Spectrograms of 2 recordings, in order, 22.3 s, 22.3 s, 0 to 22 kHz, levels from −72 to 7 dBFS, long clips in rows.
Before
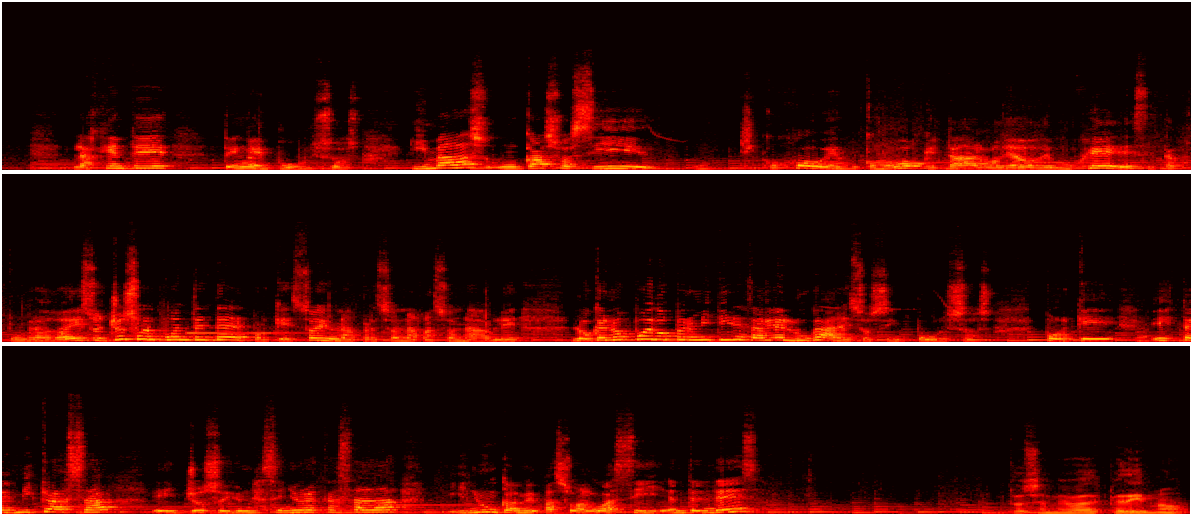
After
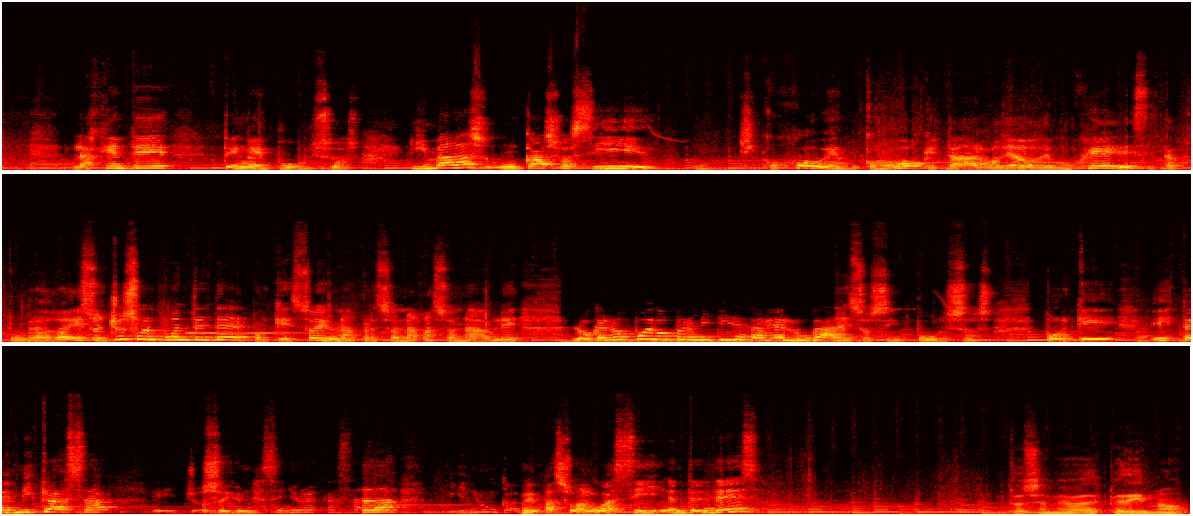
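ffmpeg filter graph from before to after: -filter_complex "[0:a]asettb=1/sr,asplit=3[s0][s1][s2];[s0]atrim=end=2.024[s3];[s1]atrim=start=2.02:end=3.89,asetpts=PTS-STARTPTS,afade=t=in:d=0.004:c=qsin,afade=t=out:st=1.866:d=0.004:c=qsin,adynamicsmooth=sensitivity=2:basefreq=6300,highpass=69[s4];[s2]atrim=start=3.886[s5];[s3][s4]acrossfade=d=0.004:c1=hsin:c2=qsin[s6];[s6][s5]acrossfade=d=0.004:c1=qsin:c2=hsin,asettb=1/sr,asplit=3[s7][s8][s9];[s7]atrim=end=10.924[s10];[s8]atrim=start=10.92:end=12.64,asetpts=PTS-STARTPTS,afade=t=in:d=0.004:c=qsin,afade=t=out:st=1.716:d=0.004:c=qsin,lowpass=1800,aeval=exprs='val(0)+0.00794*(sin(2*PI*60*n/s)+sin(2*PI*2*60*n/s)/2+sin(2*PI*3*60*n/s)/3+sin(2*PI*4*60*n/s)/4+sin(2*PI*5*60*n/s)/5)':c=same[s11];[s9]atrim=start=12.636[s12];[s10][s11]acrossfade=d=0.004:c1=hsin:c2=qsin[s13];[s13][s12]acrossfade=d=0.004:c1=qsin:c2=hsin,asettb=1/sr,asplit=3[s14][s15][s16];[s14]atrim=end=15.124[s17];[s15]atrim=start=15.12:end=18.12,asetpts=PTS-STARTPTS,afade=t=in:d=0.004:c=qsin,afade=t=out:st=2.996:d=0.004:c=qsin,highpass=180,aeval=exprs='val(0)*pow(10,-20*if(lt(mod(1*n/s,1),2*abs(1)/1000),1-mod(1*n/s,1)/(2*abs(1)/1000),(mod(1*n/s,1)-2*abs(1)/1000)/(1-2*abs(1)/1000))/20)':c=same[s18];[s16]atrim=start=18.116[s19];[s17][s18]acrossfade=d=0.004:c1=hsin:c2=qsin[s20];[s20][s19]acrossfade=d=0.004:c1=qsin:c2=hsin,equalizer=f=110:t=o:w=0.36:g=4,acompressor=mode=upward:threshold=0.02:ratio=2.5,alimiter=level_in=6.31:limit=0.891:release=50:level=0:latency=1,volume=0.376"

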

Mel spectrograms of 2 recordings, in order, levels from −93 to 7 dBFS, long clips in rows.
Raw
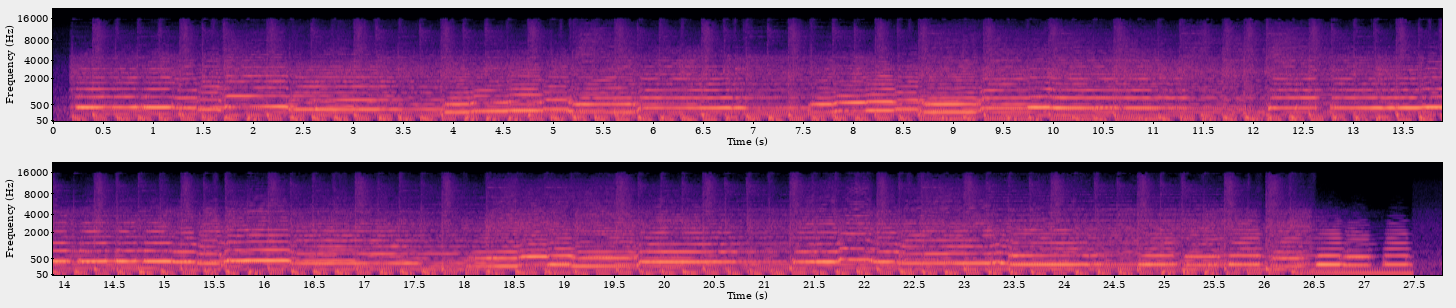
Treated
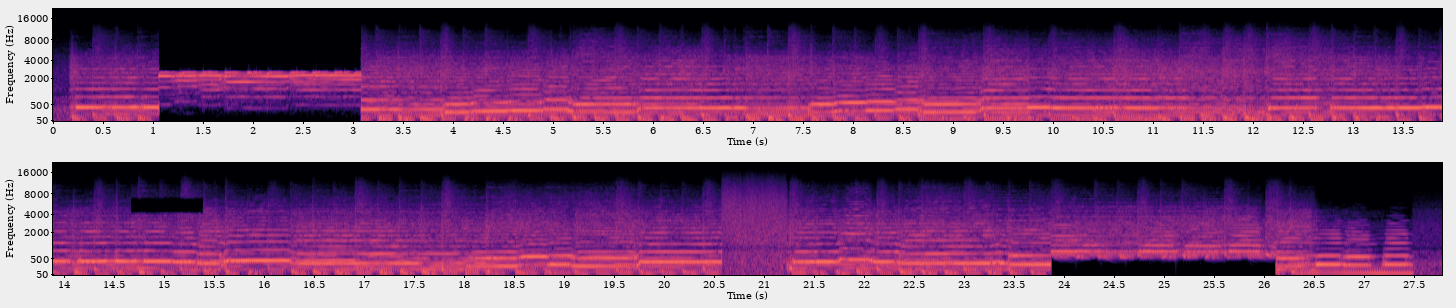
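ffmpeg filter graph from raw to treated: -filter_complex "[0:a]asettb=1/sr,asplit=3[s0][s1][s2];[s0]atrim=end=1.054[s3];[s1]atrim=start=1.05:end=3.08,asetpts=PTS-STARTPTS,afade=t=in:d=0.004:c=qsin,afade=t=out:st=2.026:d=0.004:c=qsin,lowpass=f=2200:t=q:w=0.5098,lowpass=f=2200:t=q:w=0.6013,lowpass=f=2200:t=q:w=0.9,lowpass=f=2200:t=q:w=2.563,afreqshift=-2600,highpass=1100[s4];[s2]atrim=start=3.076[s5];[s3][s4]acrossfade=d=0.004:c1=hsin:c2=qsin[s6];[s6][s5]acrossfade=d=0.004:c1=qsin:c2=hsin,asettb=1/sr,asplit=3[s7][s8][s9];[s7]atrim=end=14.664[s10];[s8]atrim=start=14.66:end=15.39,asetpts=PTS-STARTPTS,afade=t=in:d=0.004:c=qsin,afade=t=out:st=0.726:d=0.004:c=qsin,asuperstop=centerf=5400:order=20:qfactor=1.7,highshelf=f=6200:g=6.5[s11];[s9]atrim=start=15.386[s12];[s10][s11]acrossfade=d=0.004:c1=hsin:c2=qsin[s13];[s13][s12]acrossfade=d=0.004:c1=qsin:c2=hsin,asettb=1/sr,asplit=3[s14][s15][s16];[s14]atrim=end=20.574[s17];[s15]atrim=start=20.57:end=21.23,asetpts=PTS-STARTPTS,afade=t=in:d=0.004:c=qsin,afade=t=out:st=0.656:d=0.004:c=qsin,highpass=110,aeval=exprs='(mod(44.7*val(0)+1,2)-1)/44.7':c=same[s18];[s16]atrim=start=21.226[s19];[s17][s18]acrossfade=d=0.004:c1=hsin:c2=qsin[s20];[s20][s19]acrossfade=d=0.004:c1=qsin:c2=hsin,asettb=1/sr,asplit=3[s21][s22][s23];[s21]atrim=end=23.864[s24];[s22]atrim=start=23.86:end=26.12,asetpts=PTS-STARTPTS,afade=t=in:d=0.004:c=qsin,afade=t=out:st=2.256:d=0.004:c=qsin,highpass=87,afreqshift=490,flanger=delay=5.5:depth=7.2:regen=69:speed=2:shape=triangular[s25];[s23]atrim=start=26.116[s26];[s24][s25]acrossfade=d=0.004:c1=hsin:c2=qsin[s27];[s27][s26]acrossfade=d=0.004:c1=qsin:c2=hsin,lowpass=6600,equalizer=f=950:w=5.5:g=-11,acompressor=threshold=0.0562:ratio=6"

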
